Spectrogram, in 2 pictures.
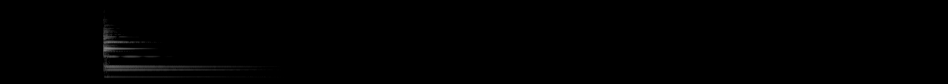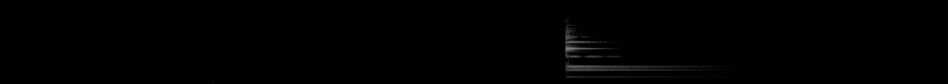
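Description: A church bell strikes twice, each stroke ringing out and slowly fading.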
